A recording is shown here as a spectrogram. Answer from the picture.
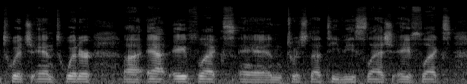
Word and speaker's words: Baephlex: is uh is it bayflex or a flex can you it's uh it's pronounced a flex that b is silence oh okay okay it's silent and invisible if you're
